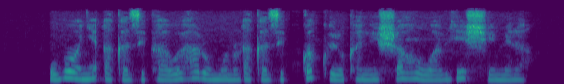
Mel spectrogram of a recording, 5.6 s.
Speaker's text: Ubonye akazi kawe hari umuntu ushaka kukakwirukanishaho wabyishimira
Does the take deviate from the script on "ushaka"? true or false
true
